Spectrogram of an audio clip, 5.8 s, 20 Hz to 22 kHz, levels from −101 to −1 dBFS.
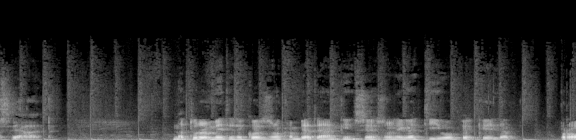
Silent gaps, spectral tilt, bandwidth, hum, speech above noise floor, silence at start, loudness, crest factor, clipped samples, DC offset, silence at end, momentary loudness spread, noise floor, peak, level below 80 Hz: none; -7 dB/octave; 11.5 kHz; none; 22 dB; 0 s; -22 LUFS; 18 dB; under 0.1%; under 0.1%; 0 s; 11 LU; -43 dBFS; -4 dBFS; -46 dBFS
